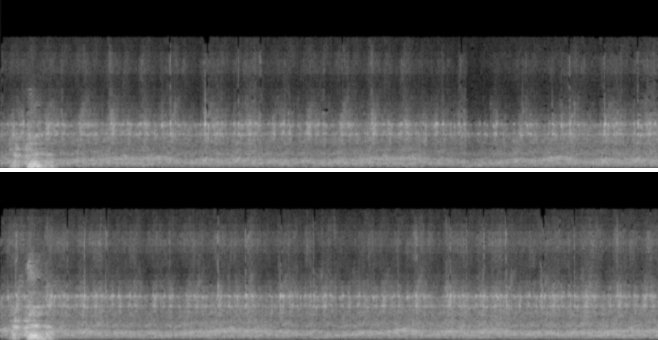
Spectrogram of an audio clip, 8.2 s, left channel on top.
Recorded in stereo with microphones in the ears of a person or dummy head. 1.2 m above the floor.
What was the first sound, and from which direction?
A cough, 75° right (ahead or behind).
